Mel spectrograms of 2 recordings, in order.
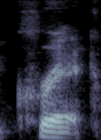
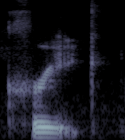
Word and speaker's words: creek: of whenever people say like I say crick, but it's really creek. Yeah. Mhm. People get on me about that all the time. Like, it's not creek. Oh no! Don't let people tell you wrong. It's a crick.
